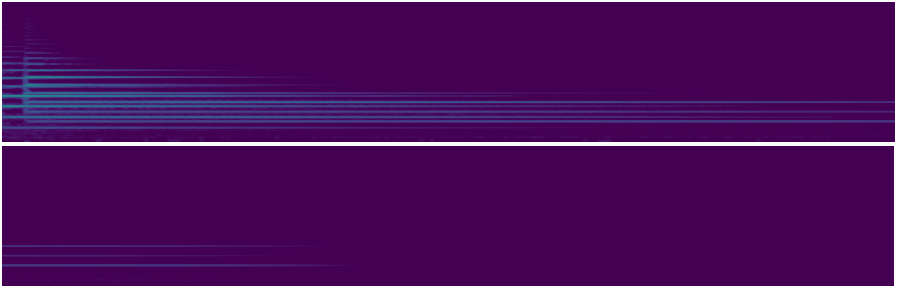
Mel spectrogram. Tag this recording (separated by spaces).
doorbell ring ringing tone ding bell resound chime chiming orchestral chimes tubular note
